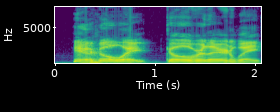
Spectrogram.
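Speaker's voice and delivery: usual speaking voice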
